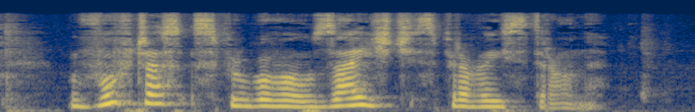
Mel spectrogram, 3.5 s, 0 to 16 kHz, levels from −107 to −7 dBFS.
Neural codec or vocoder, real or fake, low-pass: vocoder, 22.05 kHz, 80 mel bands, Vocos; fake; 9.9 kHz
